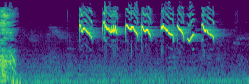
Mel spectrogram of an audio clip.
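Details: Merapi white-eye taken from the wild, used as a provoking bird to stir others to sing. A brief click opens the clip, then a two-second run of about seven quick, high, down-slurred chirps.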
